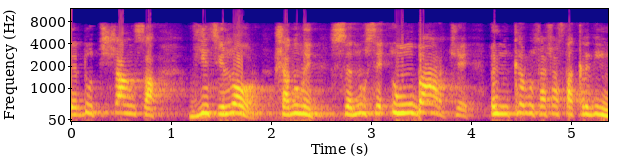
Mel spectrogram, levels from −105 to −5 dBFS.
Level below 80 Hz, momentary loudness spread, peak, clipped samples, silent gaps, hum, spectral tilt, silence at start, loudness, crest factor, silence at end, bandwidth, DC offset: -46 dBFS; 8 LU; 0 dBFS; 0.5%; none; none; -6 dB/octave; 0 s; -12 LUFS; 12 dB; 0 s; 8 kHz; under 0.1%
